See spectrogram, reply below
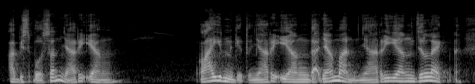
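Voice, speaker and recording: A man's voice: medium pitch, animated, moderate pace. A man, a psychiatrist guest explaining cases with examples in a casual podcast chat, laughing easily and mixing in English.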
